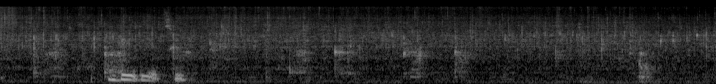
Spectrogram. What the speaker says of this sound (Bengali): এবার পেঁয়াজগুলোকে ভালো করে ভেজে নেব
